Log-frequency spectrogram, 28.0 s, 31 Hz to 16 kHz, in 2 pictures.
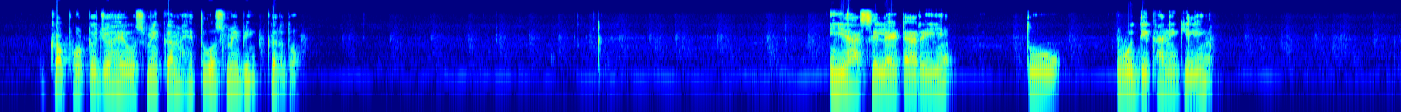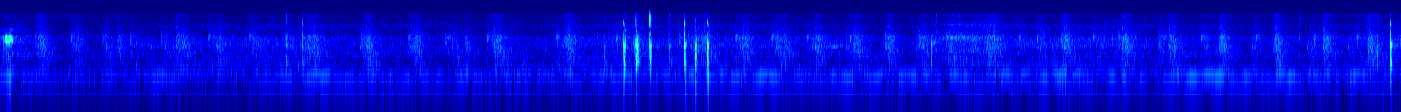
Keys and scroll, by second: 16.6 ctrl+alt+z, 19.7 ctrl+alt+z, 23.4 ctrl+-, 24.7 ctrl+-, 25.3 ], 27.5 ctrl+alt+z.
